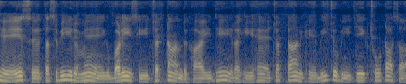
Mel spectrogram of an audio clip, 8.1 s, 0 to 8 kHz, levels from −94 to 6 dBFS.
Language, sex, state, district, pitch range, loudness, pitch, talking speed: Hindi, male, Maharashtra, Chandrapur, 105-140 Hz, -30 LUFS, 120 Hz, 120 wpm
